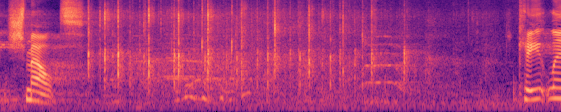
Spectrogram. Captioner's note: cheering & Applause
